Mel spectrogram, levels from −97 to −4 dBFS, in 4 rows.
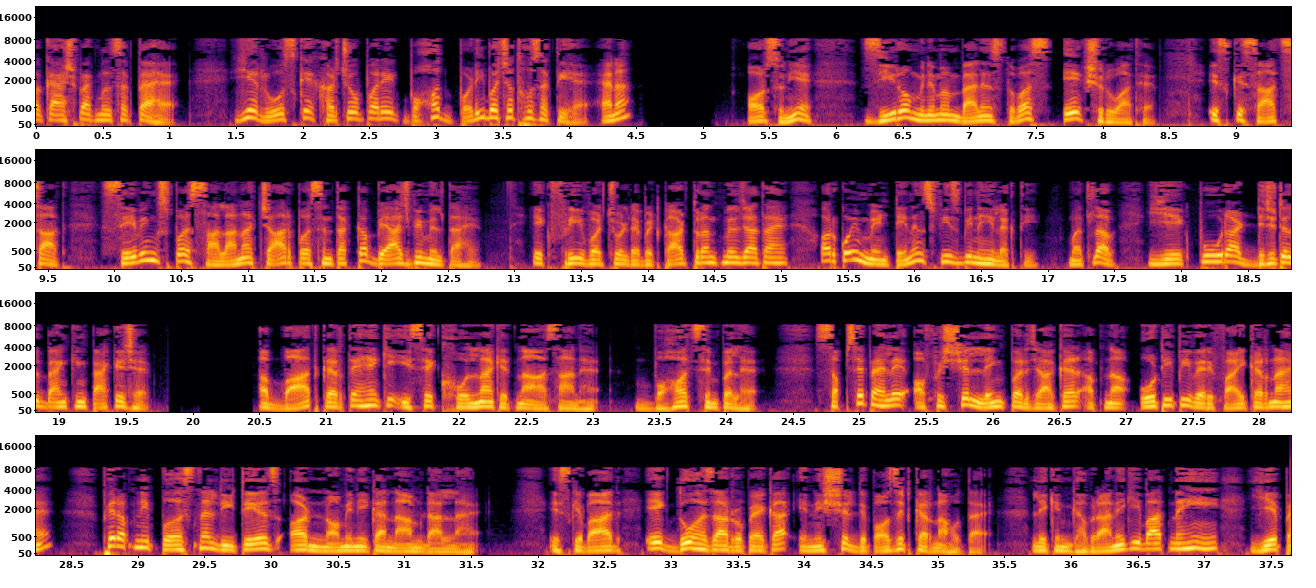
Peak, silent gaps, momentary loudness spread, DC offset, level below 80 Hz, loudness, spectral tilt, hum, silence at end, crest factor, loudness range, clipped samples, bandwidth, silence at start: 0 dBFS; 4.59-4.64 s, 4.72-5.07 s, 19.85-19.90 s, 20.06-20.46 s; 9 LU; under 0.1%; -34 dBFS; -18 LUFS; -5.5 dB/octave; none; 0 s; 16 dB; 3 LU; under 0.1%; 8.8 kHz; 0 s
